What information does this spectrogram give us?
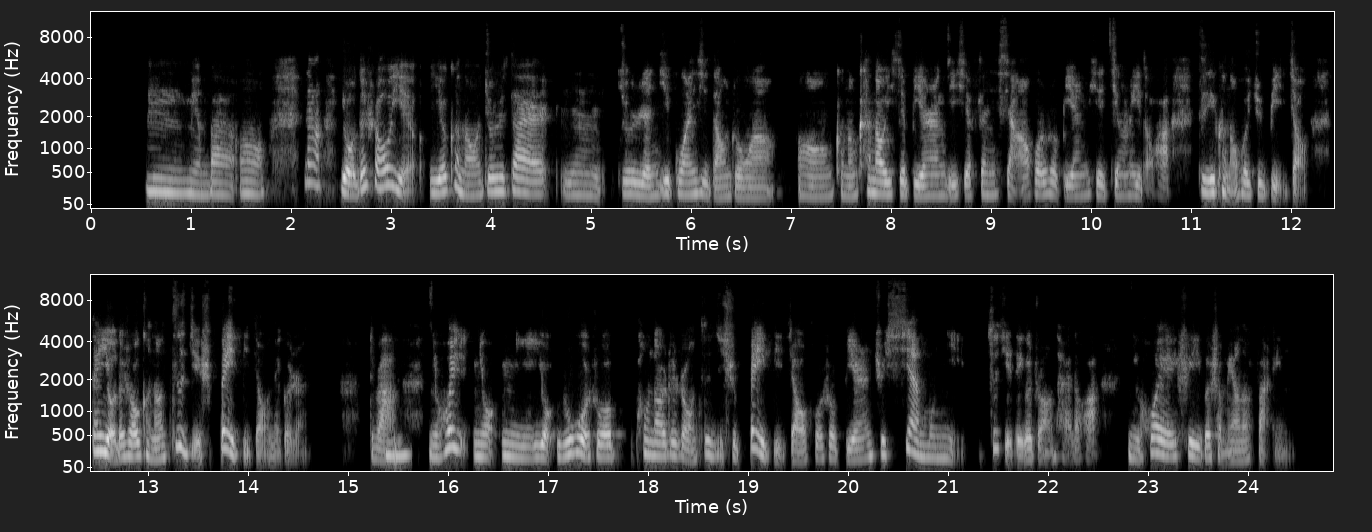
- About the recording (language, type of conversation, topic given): Chinese, podcast, 你是如何停止与他人比较的？
- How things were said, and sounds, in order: none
